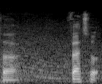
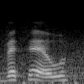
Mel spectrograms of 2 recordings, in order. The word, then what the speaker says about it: Vettel: in 2007 of Formula 1, they used to pronounce Vettel as Vettel? I don't want to remember that. I just want to forget for sure. Yes. Don't want to What's wrong with Vettel?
